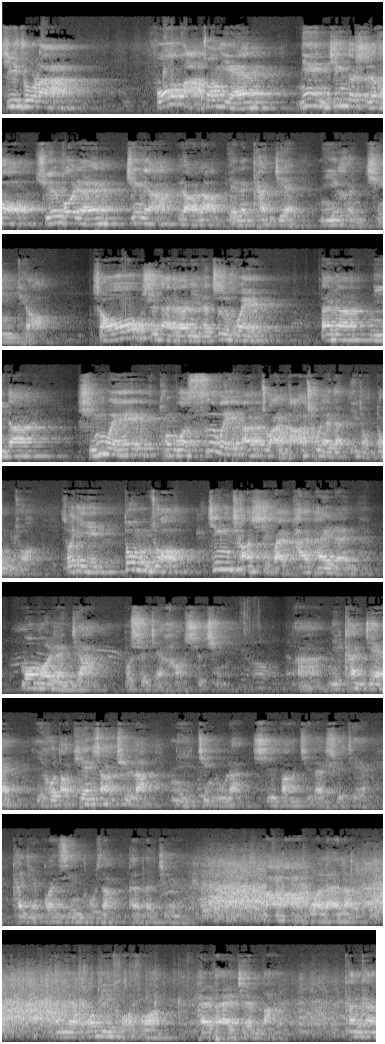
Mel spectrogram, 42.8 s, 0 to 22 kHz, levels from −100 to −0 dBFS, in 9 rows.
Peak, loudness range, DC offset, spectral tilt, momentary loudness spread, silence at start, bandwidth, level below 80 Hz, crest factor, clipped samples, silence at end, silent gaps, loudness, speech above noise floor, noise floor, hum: -2 dBFS; 5 LU; under 0.1%; -2 dB/octave; 12 LU; 0 s; 13.5 kHz; -62 dBFS; 18 dB; under 0.1%; 0 s; none; -19 LUFS; 27 dB; -46 dBFS; none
